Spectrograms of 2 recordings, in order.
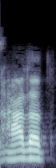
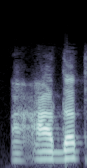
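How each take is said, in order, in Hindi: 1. पहला स्वर सहजता से शुरू होता है, गले में कोई रुकावट नहीं। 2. पहला स्वर गले की रुकावट के साथ शुरू होता है। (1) "हम बोलते हैं अक्सर आदत, आदत नहीं होता है" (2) "आ- आदत होता है"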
